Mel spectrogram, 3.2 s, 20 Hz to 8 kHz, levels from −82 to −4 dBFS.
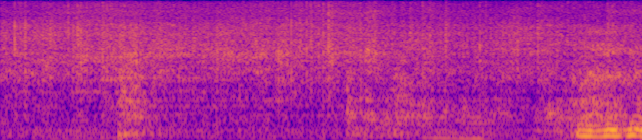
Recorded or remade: remade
